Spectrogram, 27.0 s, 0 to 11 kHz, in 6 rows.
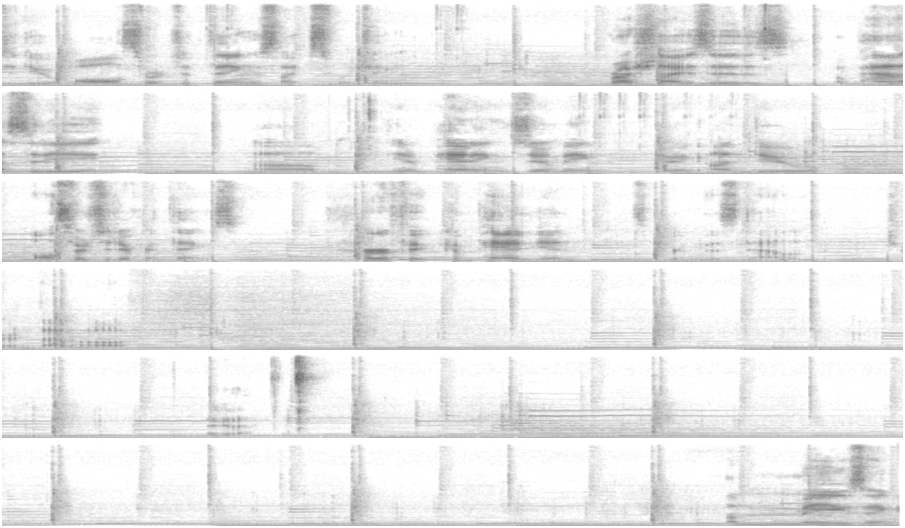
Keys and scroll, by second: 6.1 space, 7.3 ctrl+z, 19.3 4.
